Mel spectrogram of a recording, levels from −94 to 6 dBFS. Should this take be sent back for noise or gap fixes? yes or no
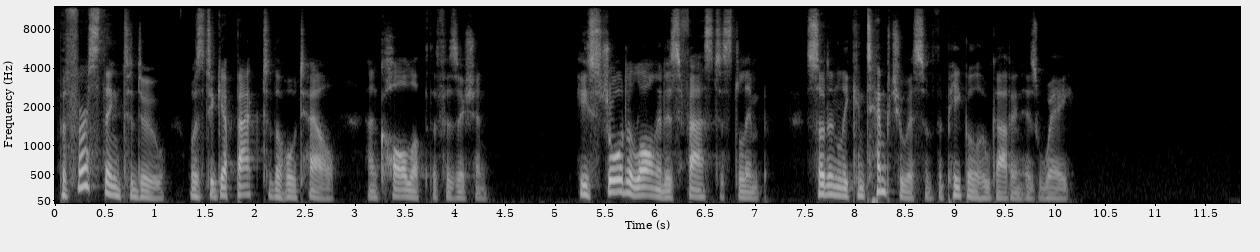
no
